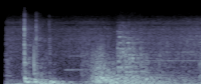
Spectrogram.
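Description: Sci-fi sliding hatch doors opening one after another, with sharp mechanical clunks and knocks over a low rumble.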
